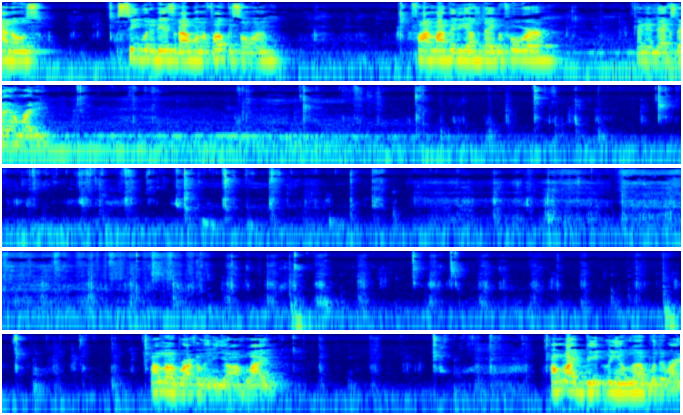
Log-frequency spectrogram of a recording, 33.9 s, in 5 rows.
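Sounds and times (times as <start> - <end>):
biting and chewing: 7.3 - 28.7, 30.0 - 32.6.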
